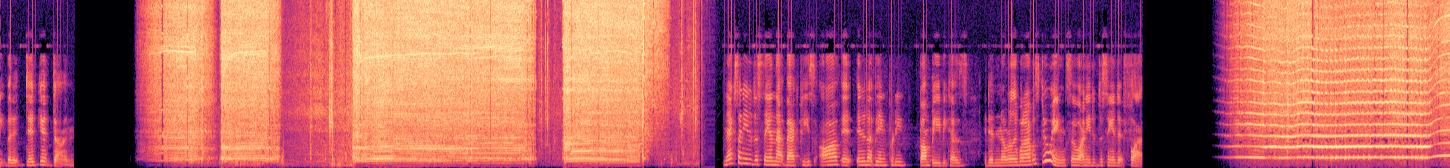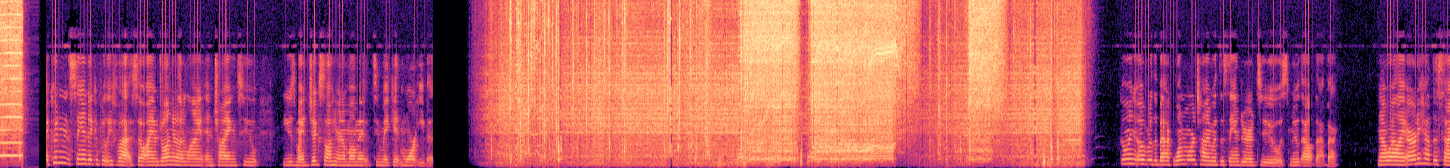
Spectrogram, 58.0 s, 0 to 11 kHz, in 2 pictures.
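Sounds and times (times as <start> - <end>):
jigsaw sawing through wood: 2.8 - 5.7, 6.9 - 13.4, 24.6 - 29.5, 38.7 - 50.8
electric sander whining on wood: 2.9 - 13.0, 24.5 - 29.4, 38.7 - 50.7.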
